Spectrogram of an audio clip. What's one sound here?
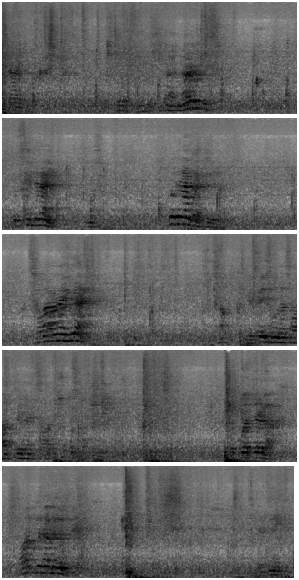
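A man explains calmly in an echoing hall.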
